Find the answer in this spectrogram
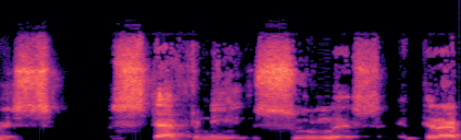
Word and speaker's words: Stephanie Soulis: the little mushroom catering company her name is Stephanie Sulis did I pronounce it correctly that's brand jam perfect okay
